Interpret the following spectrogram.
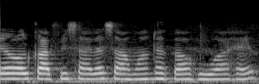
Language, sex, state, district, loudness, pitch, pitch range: Hindi, female, Punjab, Kapurthala, -17 LUFS, 250 Hz, 240-260 Hz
